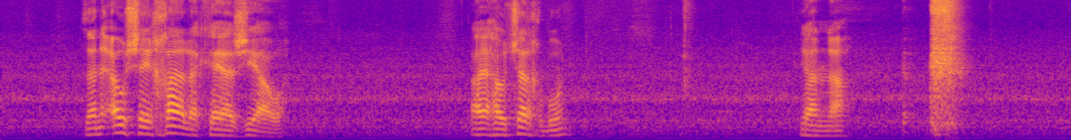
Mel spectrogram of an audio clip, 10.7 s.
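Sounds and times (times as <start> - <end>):
speech: 0.8 - 2.9, 4.7 - 5.8, 8.0 - 9.2
sneeze during a religious lecture: 9.0 - 9.8.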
